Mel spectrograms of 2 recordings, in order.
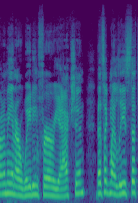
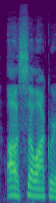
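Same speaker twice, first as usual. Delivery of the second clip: ordinary talk, nothing marked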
